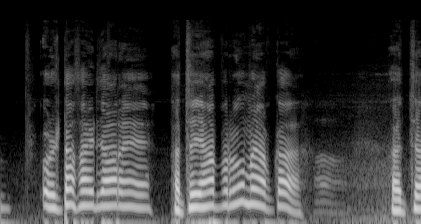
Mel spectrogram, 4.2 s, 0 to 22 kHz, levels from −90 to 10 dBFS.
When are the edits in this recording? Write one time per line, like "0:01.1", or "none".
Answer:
none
